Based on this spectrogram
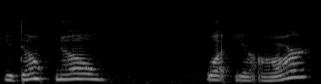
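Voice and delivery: slow, hushed question; bewildered. A narrator's reading. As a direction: draw it out in quiet amazement. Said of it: "with a bewildered stare".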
